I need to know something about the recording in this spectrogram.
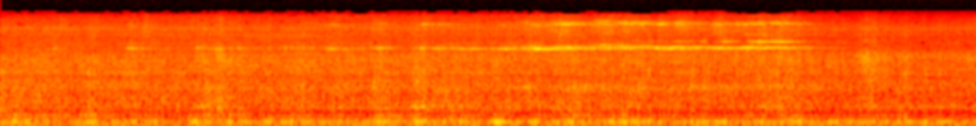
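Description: Train brakes squeal faintly.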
